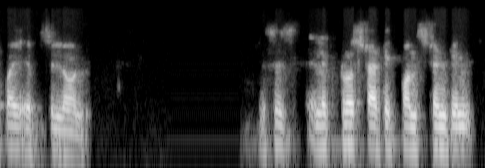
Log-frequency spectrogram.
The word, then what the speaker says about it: epsilon: This is a Greek letter. It is pronounced as epsilon.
